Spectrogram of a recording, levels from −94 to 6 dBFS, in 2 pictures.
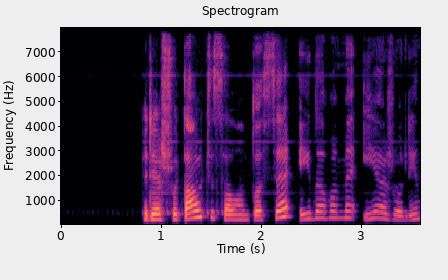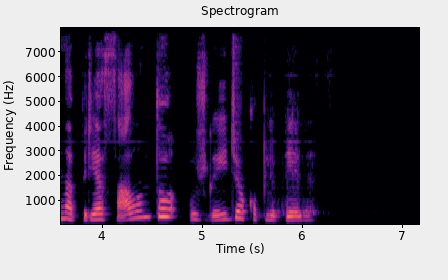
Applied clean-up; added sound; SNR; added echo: neural mask model DeepFilterNet 3.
